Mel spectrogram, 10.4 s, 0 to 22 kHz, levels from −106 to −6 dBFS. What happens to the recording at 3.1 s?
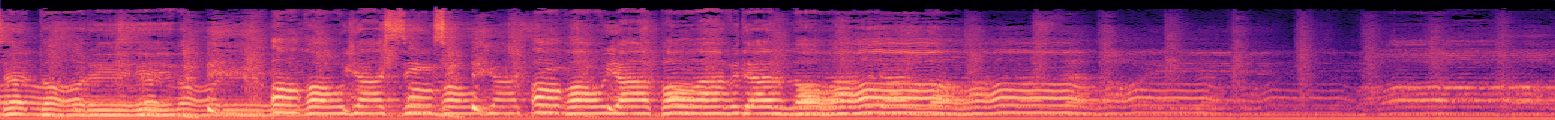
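At 3.1 s the audio carries mains hum, present for the whole clip rather than starting there. A ground loop or nearby transformer is coupling the 60 Hz power line into the signal, producing a steady low tone with some low harmonics, roughly 20 dB below the sound.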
